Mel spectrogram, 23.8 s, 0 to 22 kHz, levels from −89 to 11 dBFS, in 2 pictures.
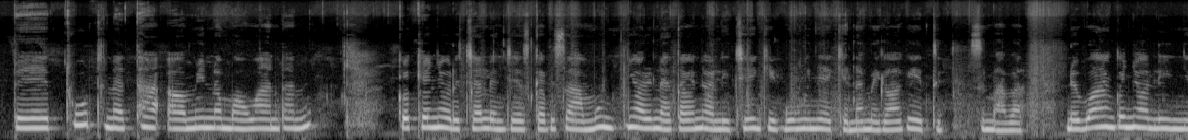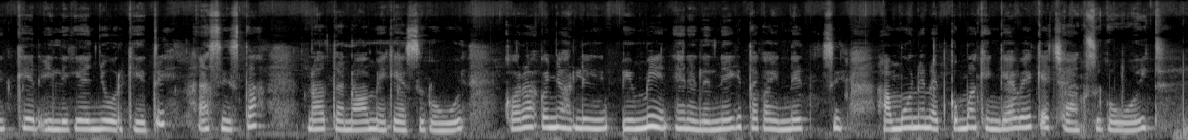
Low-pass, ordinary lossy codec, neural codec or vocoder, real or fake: none; none; none; real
